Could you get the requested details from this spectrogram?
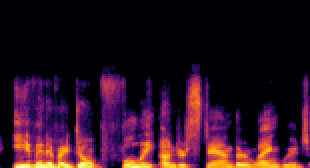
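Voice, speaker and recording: A woman speaks with an American accent. The recording is very clean and the background silent. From United States. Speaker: author and negotiator. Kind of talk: reading aloud. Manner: slow.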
